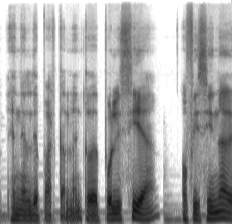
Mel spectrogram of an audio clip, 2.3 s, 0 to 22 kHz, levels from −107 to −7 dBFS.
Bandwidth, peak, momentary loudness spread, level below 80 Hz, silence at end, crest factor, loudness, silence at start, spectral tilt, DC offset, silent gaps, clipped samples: over 20 kHz; -4 dBFS; 7 LU; -46 dBFS; 0 s; 16 dB; -22 LUFS; 0 s; -6 dB/octave; under 0.1%; none; under 0.1%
